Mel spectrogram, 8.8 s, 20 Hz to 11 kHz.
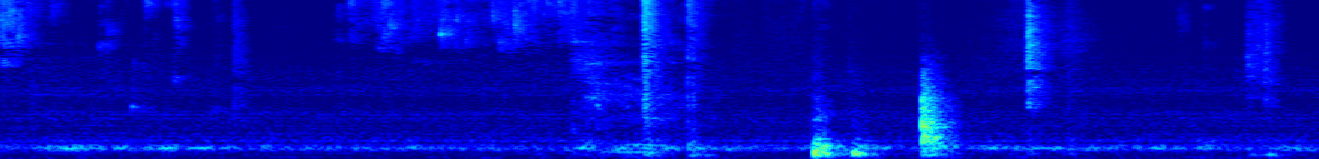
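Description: Water dripping and trickling off the just-lifted plastic pump head of an Aquael Unimax 250 canister filter, then two heavy thumps about five and a half and six seconds in as the head is set down in an acrylic bathtub, with a few light plastic clicks. A faint steady low hum sits underneath.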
